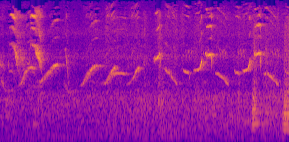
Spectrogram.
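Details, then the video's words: Hand-tamed Chinese hwamei singing from its cage on a table: a series of clear upward-sweeping whistles, repeated about twice a second, ending with a couple of sharp knocks. "Họa Mi Hót"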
